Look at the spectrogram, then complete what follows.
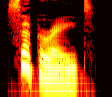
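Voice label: "content", adjective, British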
